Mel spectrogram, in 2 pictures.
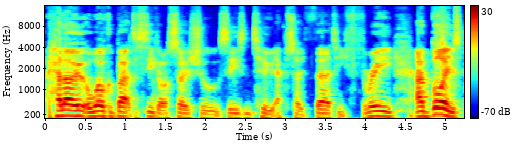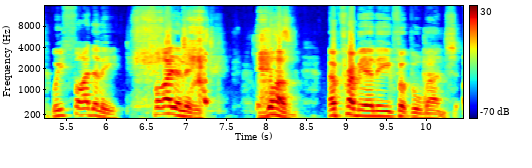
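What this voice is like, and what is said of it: Croaky, slightly hoarse voice. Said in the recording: “my voice is still a bit bad... it's not 100% yet. It's still a bit croaky.”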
